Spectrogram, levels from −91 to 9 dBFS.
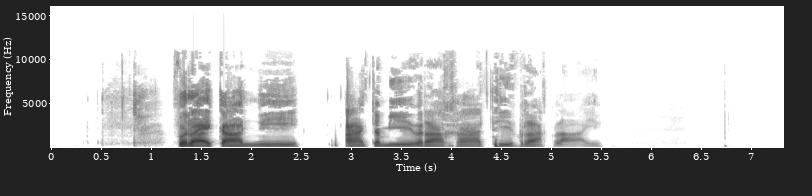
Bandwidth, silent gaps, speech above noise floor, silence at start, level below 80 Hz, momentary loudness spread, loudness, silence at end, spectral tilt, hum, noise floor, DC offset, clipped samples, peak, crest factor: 11.5 kHz; none; 68 dB; 0.8 s; -58 dBFS; 22 LU; -21 LUFS; 2 s; -4 dB/octave; none; -88 dBFS; under 0.1%; under 0.1%; 0 dBFS; 24 dB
